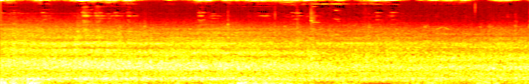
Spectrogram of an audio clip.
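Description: A CSX freight manifest train carrying Wisconsin Southern boxcars rolls past nearby, a steady loud broadband rumble of wheels and cars that holds constant throughout with no voices.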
